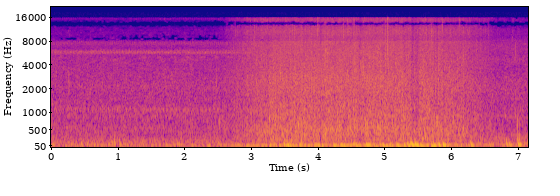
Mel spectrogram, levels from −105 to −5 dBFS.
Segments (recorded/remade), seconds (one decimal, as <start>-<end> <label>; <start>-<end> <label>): 0.0-7.2 remade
